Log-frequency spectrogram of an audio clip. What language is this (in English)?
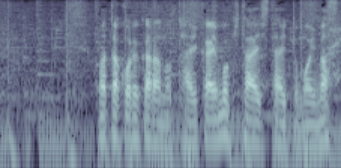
Japanese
